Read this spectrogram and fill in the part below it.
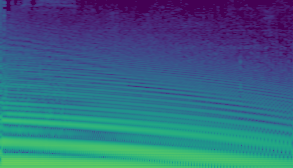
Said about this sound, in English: And it just so happens that it's a very low frequency sine wave. So I'll give it a spin and you can hear that this is just the sound of a hard drive motor amplified.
